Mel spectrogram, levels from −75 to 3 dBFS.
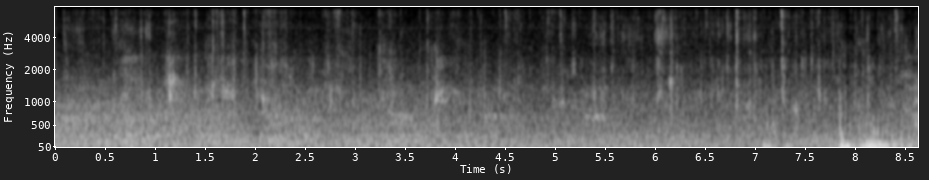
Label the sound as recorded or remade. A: recorded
